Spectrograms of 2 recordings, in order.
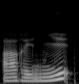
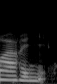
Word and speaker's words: araignée: son qu'on vient d'apprendre, et il y a le E à la fin, araignée, voilà. On vous avait mis un petit E parce qu'il y a un E muet dans araignée.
